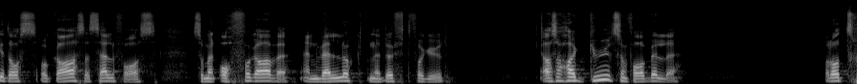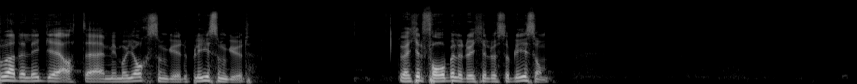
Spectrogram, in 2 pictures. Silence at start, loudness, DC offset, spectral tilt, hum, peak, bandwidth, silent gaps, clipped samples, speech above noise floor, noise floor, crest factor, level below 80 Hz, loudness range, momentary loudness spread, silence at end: 0 s; -28 LUFS; under 0.1%; -5.5 dB/octave; none; -8 dBFS; 17 kHz; none; under 0.1%; 44 dB; -70 dBFS; 22 dB; -66 dBFS; 3 LU; 14 LU; 3.1 s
